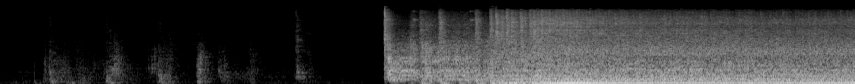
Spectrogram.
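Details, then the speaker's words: 1974 International 354 gas tractor after replacing a bad starter solenoid with an aftermarket generic one (wired to S terminal, grounded via mount): a few light clicks, then it starts at once into a steady, even low idle; repair successful. "Okay, everything's working, and there you go. That's how you install an aftermarket generic starter solenoid."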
